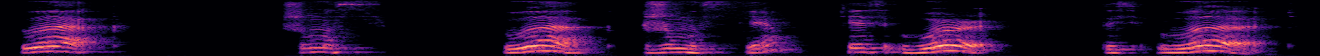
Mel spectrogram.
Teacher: W-дан кейін дауыссыз дыбыс келетін болса, онда ә болып оқылады екен. Ұзақ, қысқа емес, ұзақ.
